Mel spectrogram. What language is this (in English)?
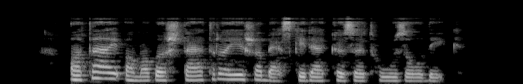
Hungarian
